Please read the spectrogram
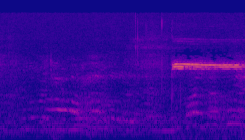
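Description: Faint distant shouts from players on the pitch, then near the end a referee's whistle sounds a steady high blast, signalling a foul.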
